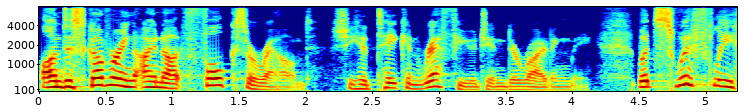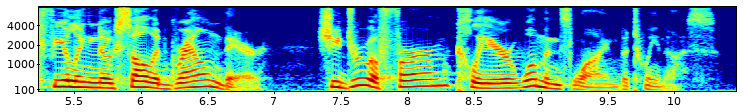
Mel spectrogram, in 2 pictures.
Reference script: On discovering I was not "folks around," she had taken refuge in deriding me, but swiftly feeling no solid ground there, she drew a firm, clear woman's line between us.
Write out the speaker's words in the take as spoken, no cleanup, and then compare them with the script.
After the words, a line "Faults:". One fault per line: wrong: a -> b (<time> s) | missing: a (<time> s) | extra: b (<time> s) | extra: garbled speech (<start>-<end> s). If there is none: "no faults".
On discovering I not "folks around," she had taken refuge in deriding me, but swiftly feeling no solid ground there, she drew a firm, clear woman's line between us.
Faults:
missing: was (0.9 s)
